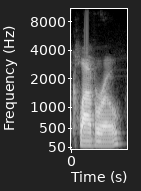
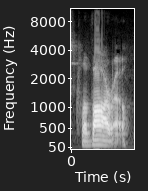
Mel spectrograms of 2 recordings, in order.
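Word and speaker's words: klavaro: It's not Clavo, it's cleavarro.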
